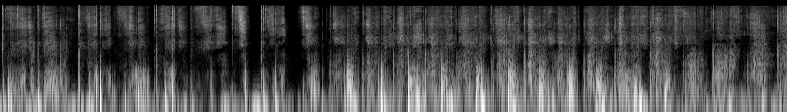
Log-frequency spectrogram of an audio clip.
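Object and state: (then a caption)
Himalayan salt block. Long nails scratch and tap fast across a large, flat, solid pink Himalayan salt block, making a dense, continuous, dry gritty rasp. Quick tapping clicks run through it, with a bright, hissy edge and a low thumping underneath.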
